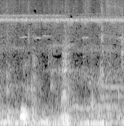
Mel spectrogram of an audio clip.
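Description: Weaner pigs grunting faintly while feeding at a trough, with one short grunt just after the start.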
